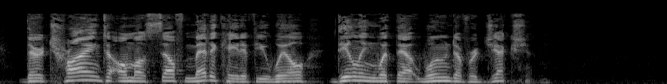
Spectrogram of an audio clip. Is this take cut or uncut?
uncut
